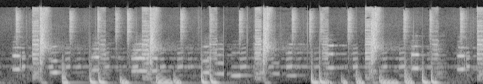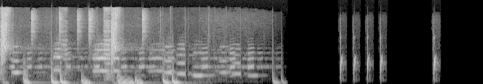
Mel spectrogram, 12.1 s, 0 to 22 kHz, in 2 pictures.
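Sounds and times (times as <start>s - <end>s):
background music: 0.0s - 9.6s.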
